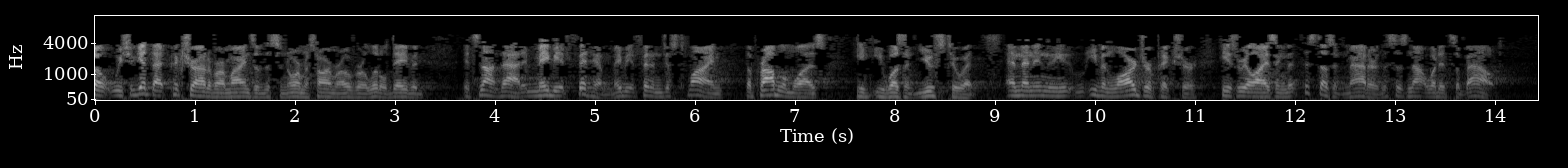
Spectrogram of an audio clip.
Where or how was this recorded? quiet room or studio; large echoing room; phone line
large echoing room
